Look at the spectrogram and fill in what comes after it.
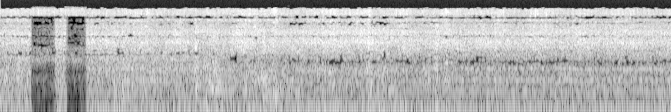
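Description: Loaded freight wagons rolling slowly past on the rails: a steady low rumble of wheels and running gear, which cuts out twice briefly about half a second and a second in.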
